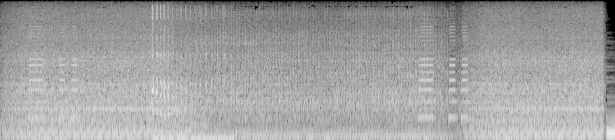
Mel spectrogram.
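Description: A motor vehicle engine runs under a dense noise, and its horn sounds in two sets of three short toots, one near the start and one about eight and a half seconds in. About three seconds in, a sudden sharp sound with a falling whistle-like tone is the loudest moment.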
